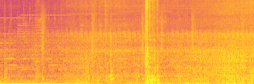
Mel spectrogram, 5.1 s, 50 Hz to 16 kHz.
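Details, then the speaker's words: 1982 Datsun 720 4x4 King Cab, 5-speed, one family owned, freshly tuned up (plug wires, cap, rotor, oil change): starts right up into a steady even idle under radio and a door thump; runs smoothly, normal. "all right let's fire it up starts right up runs beautifully radio works"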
